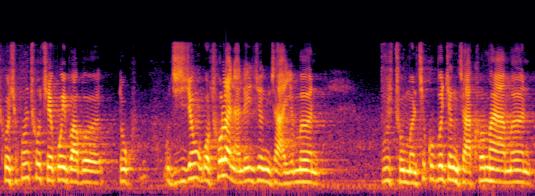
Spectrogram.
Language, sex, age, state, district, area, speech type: Bodo, female, 60+, Assam, Chirang, urban, spontaneous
